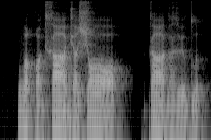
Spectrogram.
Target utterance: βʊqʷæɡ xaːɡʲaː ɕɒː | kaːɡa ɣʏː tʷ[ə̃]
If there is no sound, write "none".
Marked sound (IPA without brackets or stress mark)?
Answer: ə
